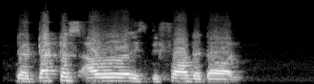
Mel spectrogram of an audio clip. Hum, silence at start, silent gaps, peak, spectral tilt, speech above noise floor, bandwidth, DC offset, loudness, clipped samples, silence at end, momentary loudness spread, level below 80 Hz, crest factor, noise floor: none; 0.15 s; none; 0 dBFS; -5.5 dB/octave; 50 dB; 11.5 kHz; under 0.1%; -8 LUFS; 0.1%; 0.75 s; 6 LU; -48 dBFS; 8 dB; -57 dBFS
